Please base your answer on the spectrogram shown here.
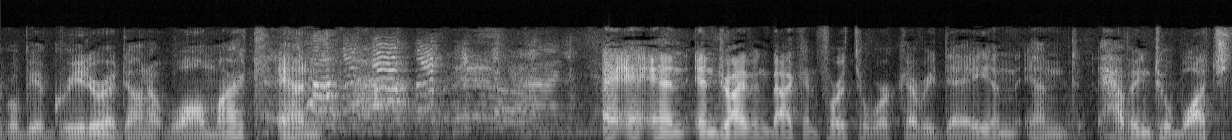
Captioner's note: some chuckles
